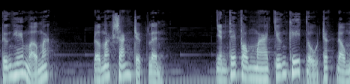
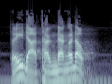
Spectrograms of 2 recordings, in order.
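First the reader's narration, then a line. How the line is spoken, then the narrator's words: Roaring. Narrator (Vietnamese): Thanh Tự lại gầm lên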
